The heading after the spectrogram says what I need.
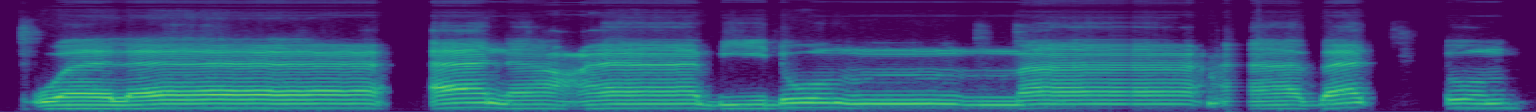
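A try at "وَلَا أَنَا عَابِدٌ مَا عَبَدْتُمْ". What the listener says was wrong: Nah, seperti itu.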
